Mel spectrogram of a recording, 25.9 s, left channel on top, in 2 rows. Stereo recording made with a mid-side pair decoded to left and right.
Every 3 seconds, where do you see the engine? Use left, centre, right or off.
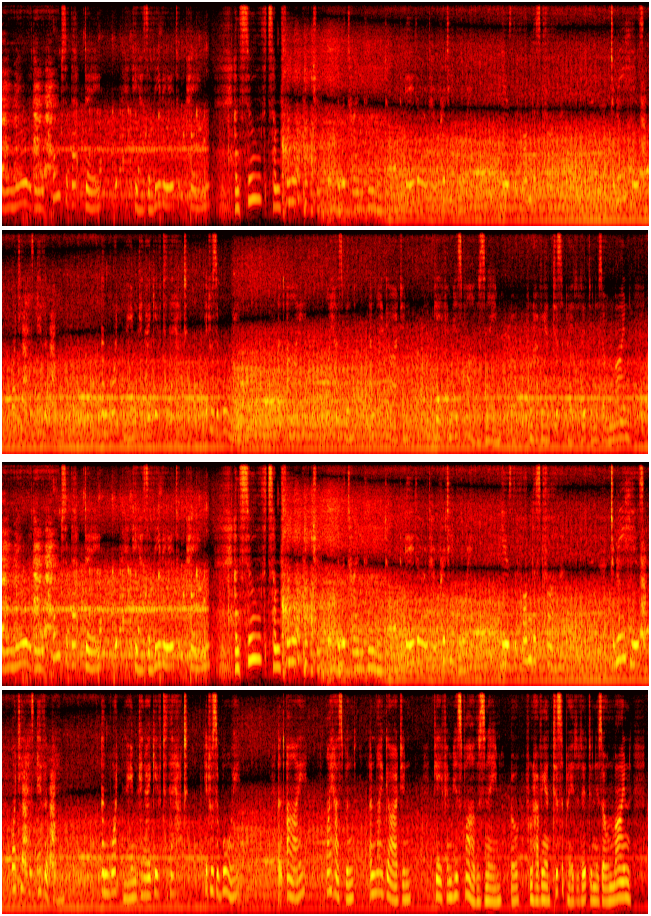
right, right, right, centre, centre, left, left, left, left.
